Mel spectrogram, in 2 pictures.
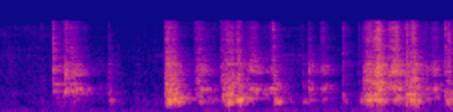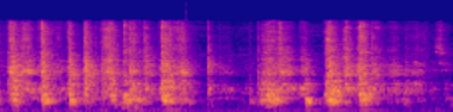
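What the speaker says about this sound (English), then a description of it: "Screwdriver's breaking up some of it here." A screwdriver scrapes and rasps at debris inside the engine of a vehicle that sat unused for seven years. Repeated gritty scraping bursts come close and loud after a short opening pause, with no talking.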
